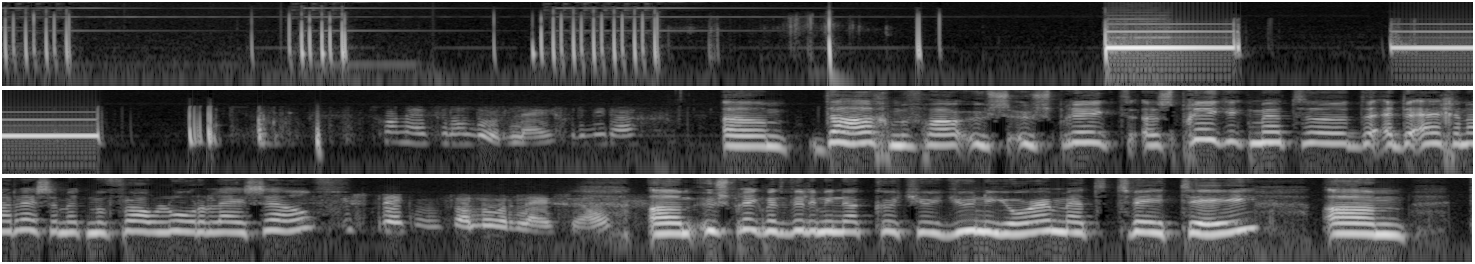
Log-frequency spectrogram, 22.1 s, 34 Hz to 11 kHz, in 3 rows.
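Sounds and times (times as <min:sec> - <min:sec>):
telephone busy signal: 0:05.5 - 0:06.2, 0:07.0 - 0:07.9
speech: 0:09.4 - 0:22.0.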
